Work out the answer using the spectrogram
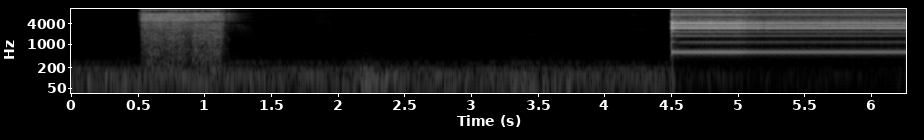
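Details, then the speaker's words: Sears 57002 smoke alarm (rebranded My Guardian), fresh battery after a dead one, tested with smoke spray: brief spray hiss, then loud steady high-pitched alarm; works, though test button contacts are unreliable. "as you see still works just the test button contacts doesn't like to work on it sometime"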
